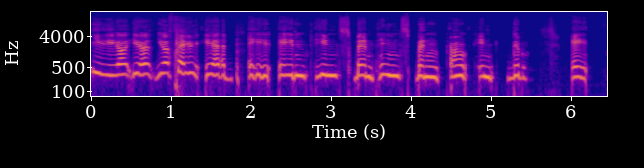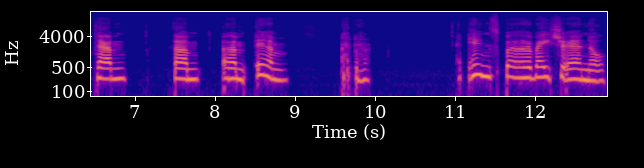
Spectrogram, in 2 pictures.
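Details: Adult woman whose childhood stammer recurred during lockdown after the trauma of losing her mother to suicide; blocks and repeated fillers; stuttering.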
